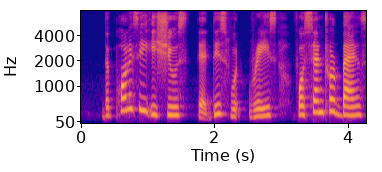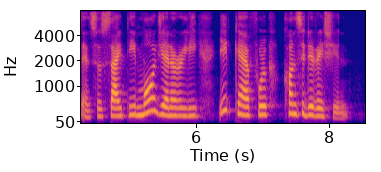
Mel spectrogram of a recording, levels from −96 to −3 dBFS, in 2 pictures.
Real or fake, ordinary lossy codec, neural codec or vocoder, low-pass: fake; none; codec, 16 kHz, 2 kbps, FunCodec, trained on LibriTTS, 25 frames a second; none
